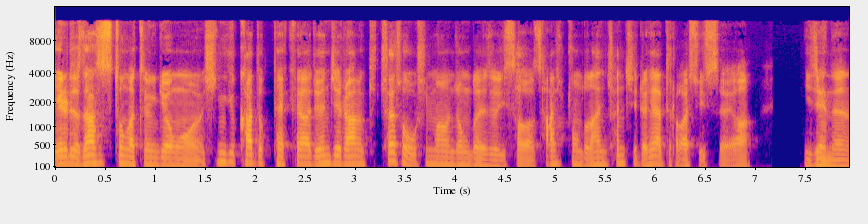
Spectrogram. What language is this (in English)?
Korean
